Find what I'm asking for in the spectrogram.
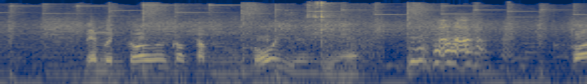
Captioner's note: laughing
